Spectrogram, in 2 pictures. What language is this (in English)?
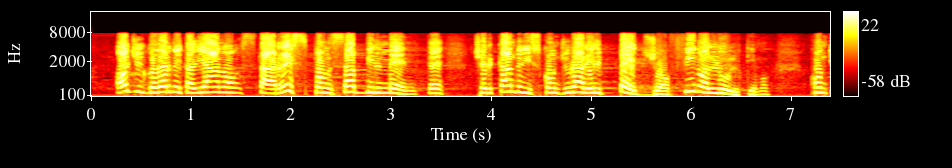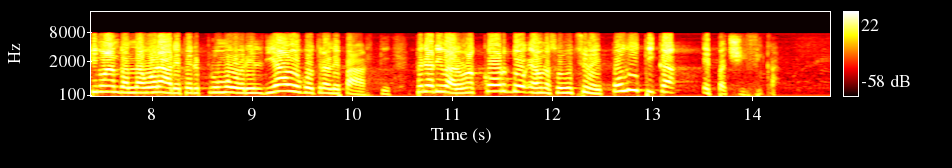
Italian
